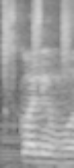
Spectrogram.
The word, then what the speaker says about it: Skolleywood: a very special guest scotland what's going on myself why am i scared well first of all if you listen to my name rhymes with hollywood exactly already made it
